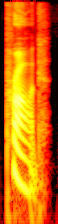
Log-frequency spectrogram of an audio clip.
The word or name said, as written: prague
